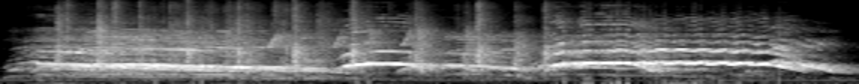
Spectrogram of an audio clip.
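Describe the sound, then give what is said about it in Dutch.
A live audience in the canteen of FC Ekeren cheers and shouts loudly, voices rising in whoops and yells over scattered clapping, sustained for several seconds with a brief dip in the middle. “Welkom bij de Vierkante Paal met bijna alle stemmen die een rol gaan spelen in deze opname vanuit de kantine van FC Ekeren met live publiek.”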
